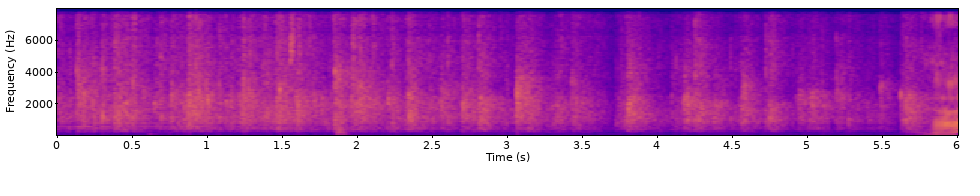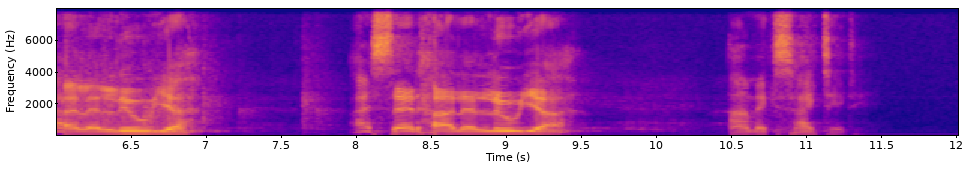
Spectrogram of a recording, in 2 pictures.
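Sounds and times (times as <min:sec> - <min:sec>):
audience applauding: 0:00.0 - 0:07.9
speech: 0:05.8 - 0:07.0, 0:08.0 - 0:09.5, 0:10.5 - 0:11.4.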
